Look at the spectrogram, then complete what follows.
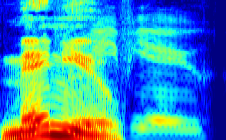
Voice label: "menu", US male; lynne publishing

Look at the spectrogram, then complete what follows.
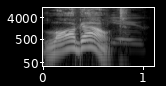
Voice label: US male log out; lynne publishing

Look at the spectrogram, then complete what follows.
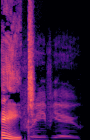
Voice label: US female phone prompt; lynne publishing

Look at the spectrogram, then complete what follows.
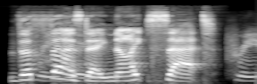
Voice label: UK female The thursday night set; Shows & Events; beanstalk audio

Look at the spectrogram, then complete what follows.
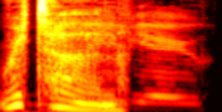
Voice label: UK female return; lynne publishing

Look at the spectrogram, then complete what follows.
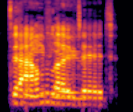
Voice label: UK female Downloaded Dalekness; beanstalk audio

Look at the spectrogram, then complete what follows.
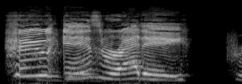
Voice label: UK female, Who is ready, Enthusiastic; beanstalk audio

